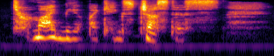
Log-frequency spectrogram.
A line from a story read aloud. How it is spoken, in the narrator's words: he whispered through cracked lips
